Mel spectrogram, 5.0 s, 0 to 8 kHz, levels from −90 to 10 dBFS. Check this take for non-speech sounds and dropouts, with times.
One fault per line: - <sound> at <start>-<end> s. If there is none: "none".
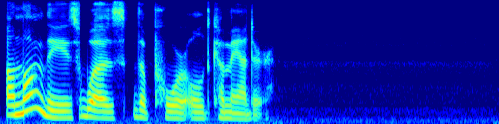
none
